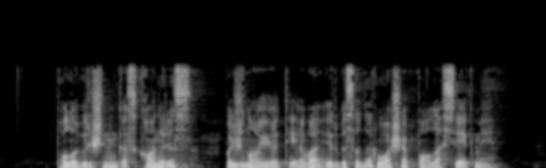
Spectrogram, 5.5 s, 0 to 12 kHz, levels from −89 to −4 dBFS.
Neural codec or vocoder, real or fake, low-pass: none; real; 7.2 kHz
